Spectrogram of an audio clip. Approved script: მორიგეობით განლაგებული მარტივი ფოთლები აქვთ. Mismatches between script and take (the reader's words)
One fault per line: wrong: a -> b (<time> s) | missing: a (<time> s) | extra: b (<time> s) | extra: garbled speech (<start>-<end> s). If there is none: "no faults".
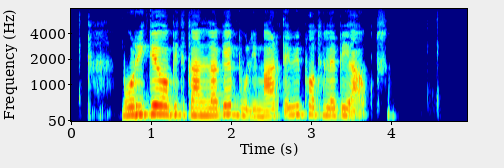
no faults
